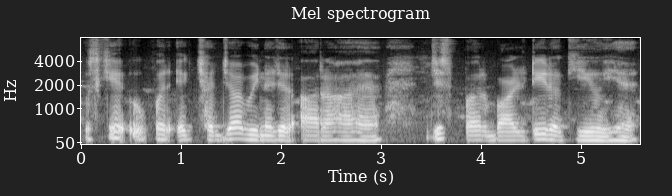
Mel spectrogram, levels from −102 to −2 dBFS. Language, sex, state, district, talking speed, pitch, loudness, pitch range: Hindi, male, Jharkhand, Garhwa, 160 wpm, 125 Hz, -14 LUFS, 120-130 Hz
